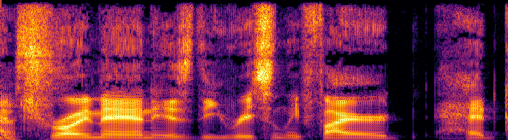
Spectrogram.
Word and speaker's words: Troy Mann: to say it like Florida Man. Troy Mann.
